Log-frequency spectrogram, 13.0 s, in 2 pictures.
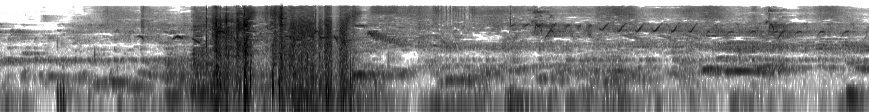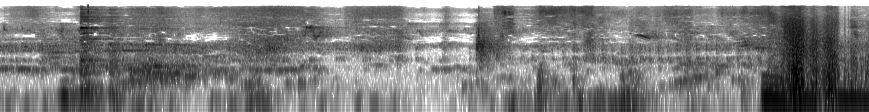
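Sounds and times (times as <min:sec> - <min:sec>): small birds chirping: 0:00.0 - 0:13.0
rapid high bird trill: 0:01.0 - 0:09.9.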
